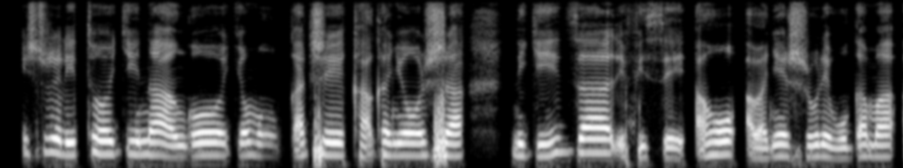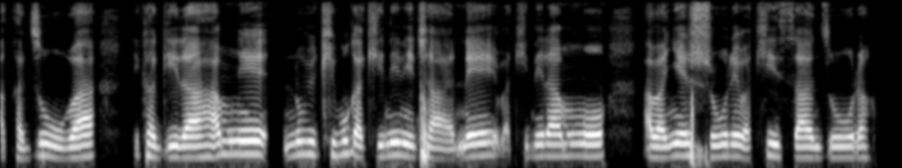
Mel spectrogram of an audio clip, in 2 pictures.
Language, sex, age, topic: Rundi, male, 36-49, education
